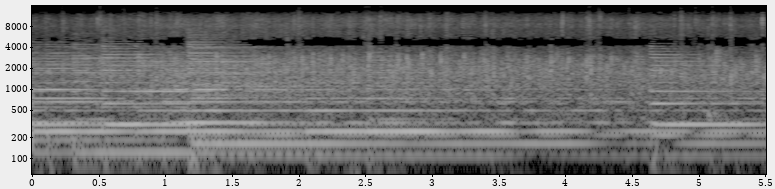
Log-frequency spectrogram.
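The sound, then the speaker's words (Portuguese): An audience applauds in a dense, steady wash of clapping that holds for several seconds, with sustained musical tones humming underneath and no one speaking. “Se é para aplaudir, aplaudo, irmão.”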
